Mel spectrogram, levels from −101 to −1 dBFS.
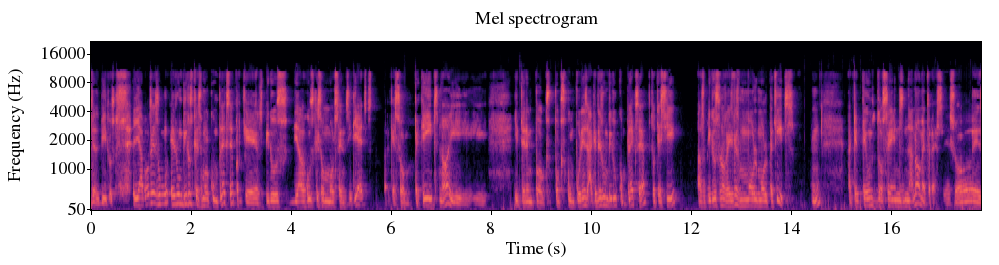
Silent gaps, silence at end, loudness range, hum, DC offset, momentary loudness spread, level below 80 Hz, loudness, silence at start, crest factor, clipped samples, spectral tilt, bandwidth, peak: none; 0 s; 3 LU; none; under 0.1%; 11 LU; -66 dBFS; -31 LUFS; 0 s; 20 dB; under 0.1%; -1 dB/octave; 13 kHz; -12 dBFS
